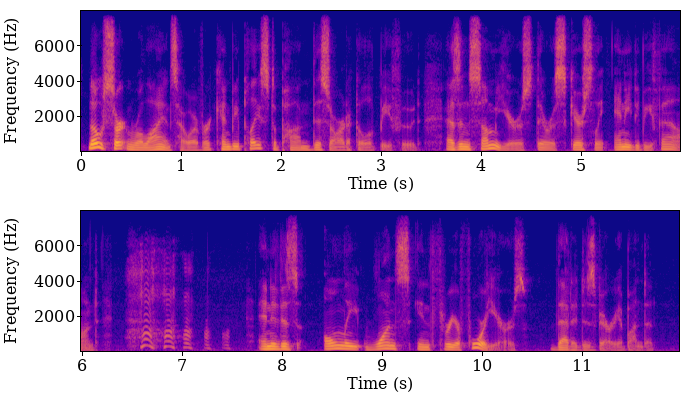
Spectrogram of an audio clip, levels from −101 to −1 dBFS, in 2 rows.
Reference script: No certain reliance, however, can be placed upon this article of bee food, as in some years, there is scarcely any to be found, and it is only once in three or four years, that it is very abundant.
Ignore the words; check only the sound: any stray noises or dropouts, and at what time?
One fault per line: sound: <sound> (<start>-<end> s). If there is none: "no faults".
sound: laugh (6.4-7.5 s)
